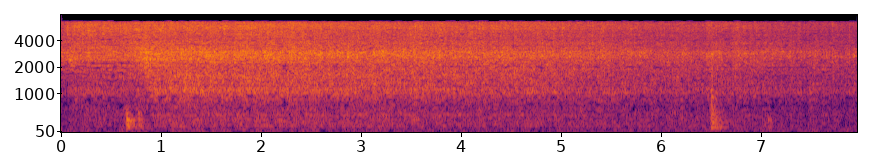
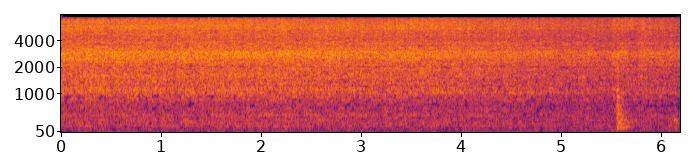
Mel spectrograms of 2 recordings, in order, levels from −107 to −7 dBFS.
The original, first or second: second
